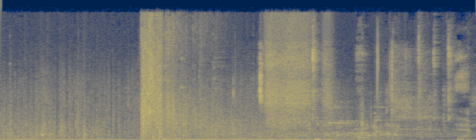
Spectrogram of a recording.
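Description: Artillery fire in the Empire: Total War strategy game: a dense, rumbling barrage of booms with a sharp blast near the start and another in the middle, rolling and echoing continuously with no speech.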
